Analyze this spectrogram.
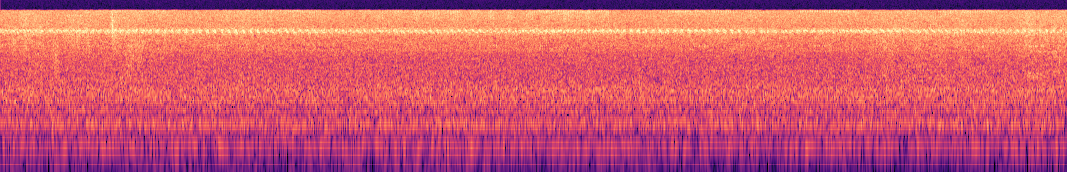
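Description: A swarm of honeybees buzzing in the air as they re-gather on a branch, many bees together making a steady, unbroken hum.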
